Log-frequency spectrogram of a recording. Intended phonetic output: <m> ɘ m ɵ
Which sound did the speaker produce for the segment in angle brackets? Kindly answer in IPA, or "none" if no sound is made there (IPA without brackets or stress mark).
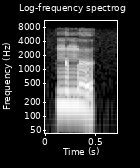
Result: m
